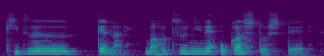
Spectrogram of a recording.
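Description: A man's voice: fairly high pitch, big pitch swings, normal speed, warm tone. A man with a nasal voice, congested from a cold, chatting casually to his listeners as a solo streamer. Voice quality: nasal, stuffy-nosed. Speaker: bookkeeping YouTuber and streamer.

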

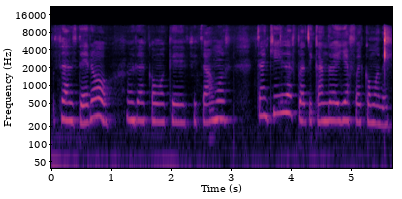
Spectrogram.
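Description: A woman's voice: sits high, fairly even intonation, normal speed, noisy background. A young woman, hosting a podcast and telling a personal story in a chatty, casual way, laughing as she talks. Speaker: podcast host.

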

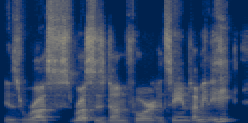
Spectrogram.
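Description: A man's voice: fairly high pitch, normal speed, a bit bright. A young man co-hosting a sports podcast, talking casually and joking, often trailing off into fillers. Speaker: podcast co-host.

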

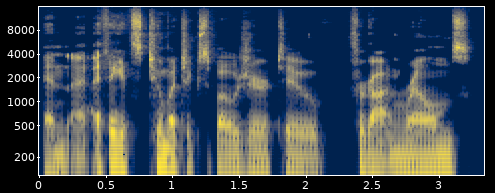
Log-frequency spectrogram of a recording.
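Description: Lowish man, dry close podcast sound. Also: steady tone, normal speed, darkish tone, no echo. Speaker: podcast host. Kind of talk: casual podcast chat.

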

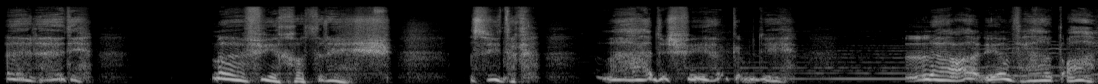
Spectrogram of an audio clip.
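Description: A man's voice: sits high, animated, slow pace, long pauses, a bit bright, slightly rough, soft background music, full character voice. An actor with a southern Tunisian accent playing a frail, dying old father who sighs and weeps as he gives his sons last advice. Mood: frail, tearful. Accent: southern Tunisian Arabic. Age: older. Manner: weak, sighing, tearful. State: crying. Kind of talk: radio drama acting.

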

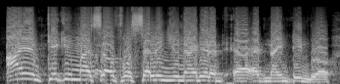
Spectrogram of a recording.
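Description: A man with an Indian accent, hosting a casual talk show in a halting way that circles back over phrases. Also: high voice, very animated, fairly bright tone, poor audio. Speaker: radio host.

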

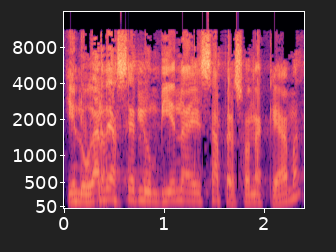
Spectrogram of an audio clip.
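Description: A man's voice: a little high, steady tone, quick pace, a bit bright. A Mexican man preaching a sermon as pastor, asking his listeners questions and calling them brother. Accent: Mexican Spanish. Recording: long hall reverb.

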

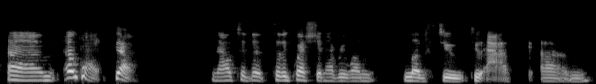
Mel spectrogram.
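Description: A woman moderating a panel with a somewhat low, breathy voice. Her sound is dry and a little dull, and she speaks in a friendly, hesitant way. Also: no room sound.

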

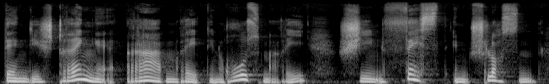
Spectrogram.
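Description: A woman narrating a children's audiobook in a calm, gentle storytelling manner. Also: a bass voice, slow, creaky, slightly rough.

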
